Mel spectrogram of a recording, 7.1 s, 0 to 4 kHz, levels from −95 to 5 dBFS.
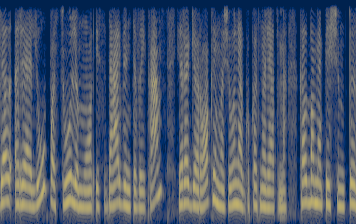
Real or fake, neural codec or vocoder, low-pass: fake; codec, 16 kHz, 16 kbps, FreqCodec, smaller model; 3.6 kHz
